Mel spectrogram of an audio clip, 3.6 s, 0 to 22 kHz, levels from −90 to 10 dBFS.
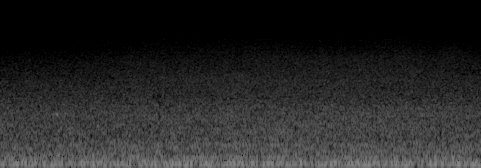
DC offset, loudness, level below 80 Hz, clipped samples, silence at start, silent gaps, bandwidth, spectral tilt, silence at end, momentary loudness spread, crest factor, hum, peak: under 0.1%; -46 LUFS; -48 dBFS; under 0.1%; 0 s; none; 12.5 kHz; -6 dB/octave; 0 s; 1 LU; 12 dB; none; -32 dBFS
